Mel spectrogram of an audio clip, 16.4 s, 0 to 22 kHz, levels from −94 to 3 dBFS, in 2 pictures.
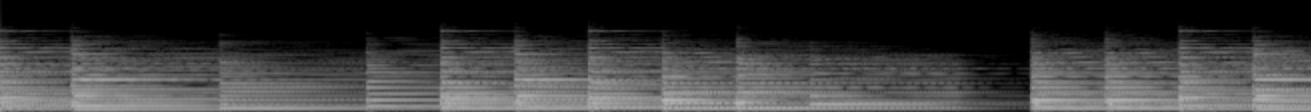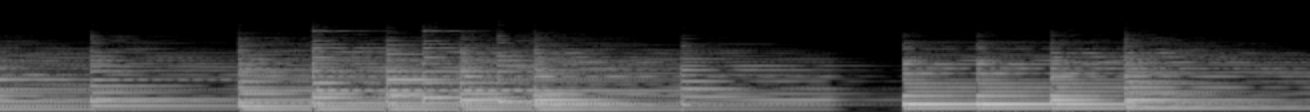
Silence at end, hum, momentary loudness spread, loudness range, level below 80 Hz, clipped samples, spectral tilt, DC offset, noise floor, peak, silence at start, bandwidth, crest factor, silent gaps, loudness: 0 s; none; 14 LU; 4 LU; -62 dBFS; under 0.1%; -8 dB/octave; under 0.1%; -51 dBFS; -14 dBFS; 0 s; 7.4 kHz; 16 dB; none; -30 LUFS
